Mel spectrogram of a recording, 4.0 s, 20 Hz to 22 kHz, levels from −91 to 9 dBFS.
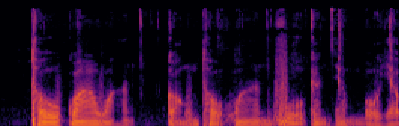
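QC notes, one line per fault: No faults detected.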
